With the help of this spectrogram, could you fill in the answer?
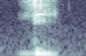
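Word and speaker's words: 立: Que esto se lee Li, que es derecho, parado.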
